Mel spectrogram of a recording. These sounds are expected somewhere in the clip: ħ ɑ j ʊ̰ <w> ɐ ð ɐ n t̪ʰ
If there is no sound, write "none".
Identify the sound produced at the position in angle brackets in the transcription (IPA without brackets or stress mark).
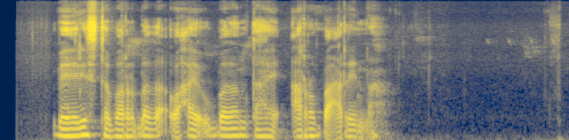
b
